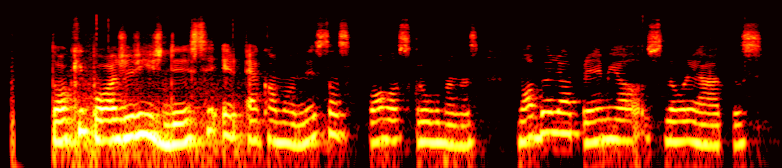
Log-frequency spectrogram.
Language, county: Lithuanian, Kaunas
